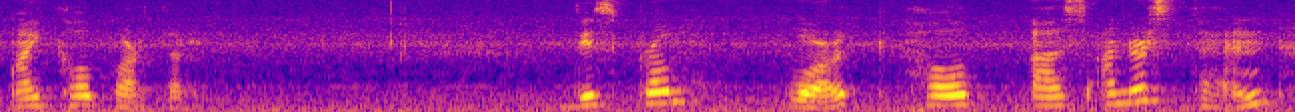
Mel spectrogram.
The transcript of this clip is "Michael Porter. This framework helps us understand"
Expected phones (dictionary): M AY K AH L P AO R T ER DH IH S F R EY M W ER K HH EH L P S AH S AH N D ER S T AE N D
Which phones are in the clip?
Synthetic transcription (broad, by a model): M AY K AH L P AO R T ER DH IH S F R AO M W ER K HH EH L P AH S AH N D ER S T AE N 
